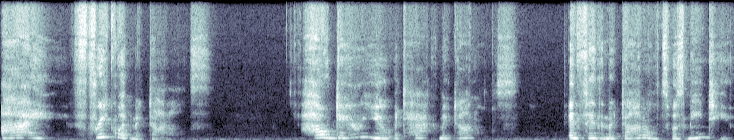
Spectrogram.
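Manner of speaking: high, hushed, prissy whisper of an offended churchgoer; mock offended whisper. Mom mocking the offended emailer in a whisper. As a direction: breathe it like a scandalized gossip. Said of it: "And her being like".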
